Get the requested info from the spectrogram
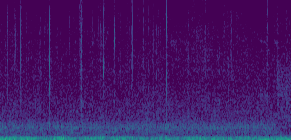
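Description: Wood campfire crackling, with scattered sharp pops over a low, steady rumble; the loudest pop comes a little over a second in.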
